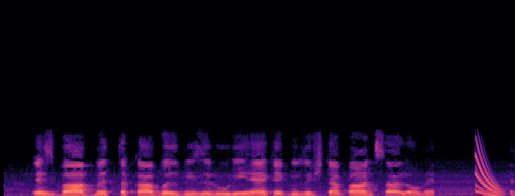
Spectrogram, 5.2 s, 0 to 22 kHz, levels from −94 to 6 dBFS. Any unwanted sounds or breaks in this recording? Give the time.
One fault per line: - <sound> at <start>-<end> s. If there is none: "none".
- chirp at 4.8-5.1 s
